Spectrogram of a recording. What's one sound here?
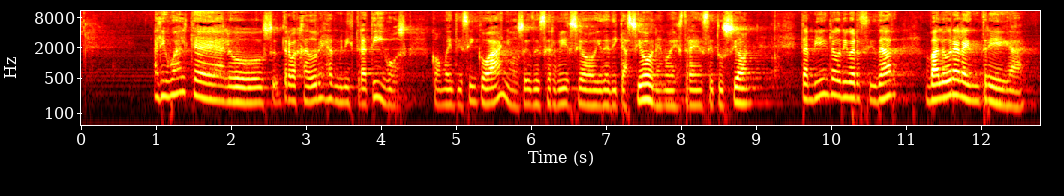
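A woman speaks calmly and clearly through a microphone and loudspeakers.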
